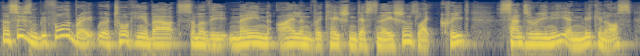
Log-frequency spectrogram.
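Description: A man's voice: medium pitch, very animated, quick pace. A man hosting a radio travel show in an upbeat, enthusiastic way, chatting with his guest.

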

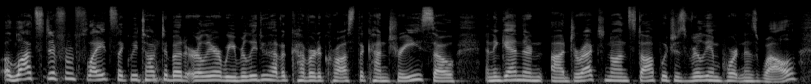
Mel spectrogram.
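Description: A woman speaking as a travel company expert, pitching packages conversationally and enthusiastically, listing item by item. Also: fast talker, few pauses, no echo. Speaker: tour company guest expert. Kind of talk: conversational product pitch on radio.

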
